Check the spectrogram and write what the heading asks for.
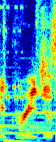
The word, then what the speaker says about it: egregious: would have said it was spelled with an A. Yep, yep. Because you're thinking agree, but it's egry. I agree, yeah. Yeah. And it's only one E after the R.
